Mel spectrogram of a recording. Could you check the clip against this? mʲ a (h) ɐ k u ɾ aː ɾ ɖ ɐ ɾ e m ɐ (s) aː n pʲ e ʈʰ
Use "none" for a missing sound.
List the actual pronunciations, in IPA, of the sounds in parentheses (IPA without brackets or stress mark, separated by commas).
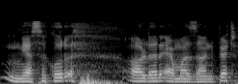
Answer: s, z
